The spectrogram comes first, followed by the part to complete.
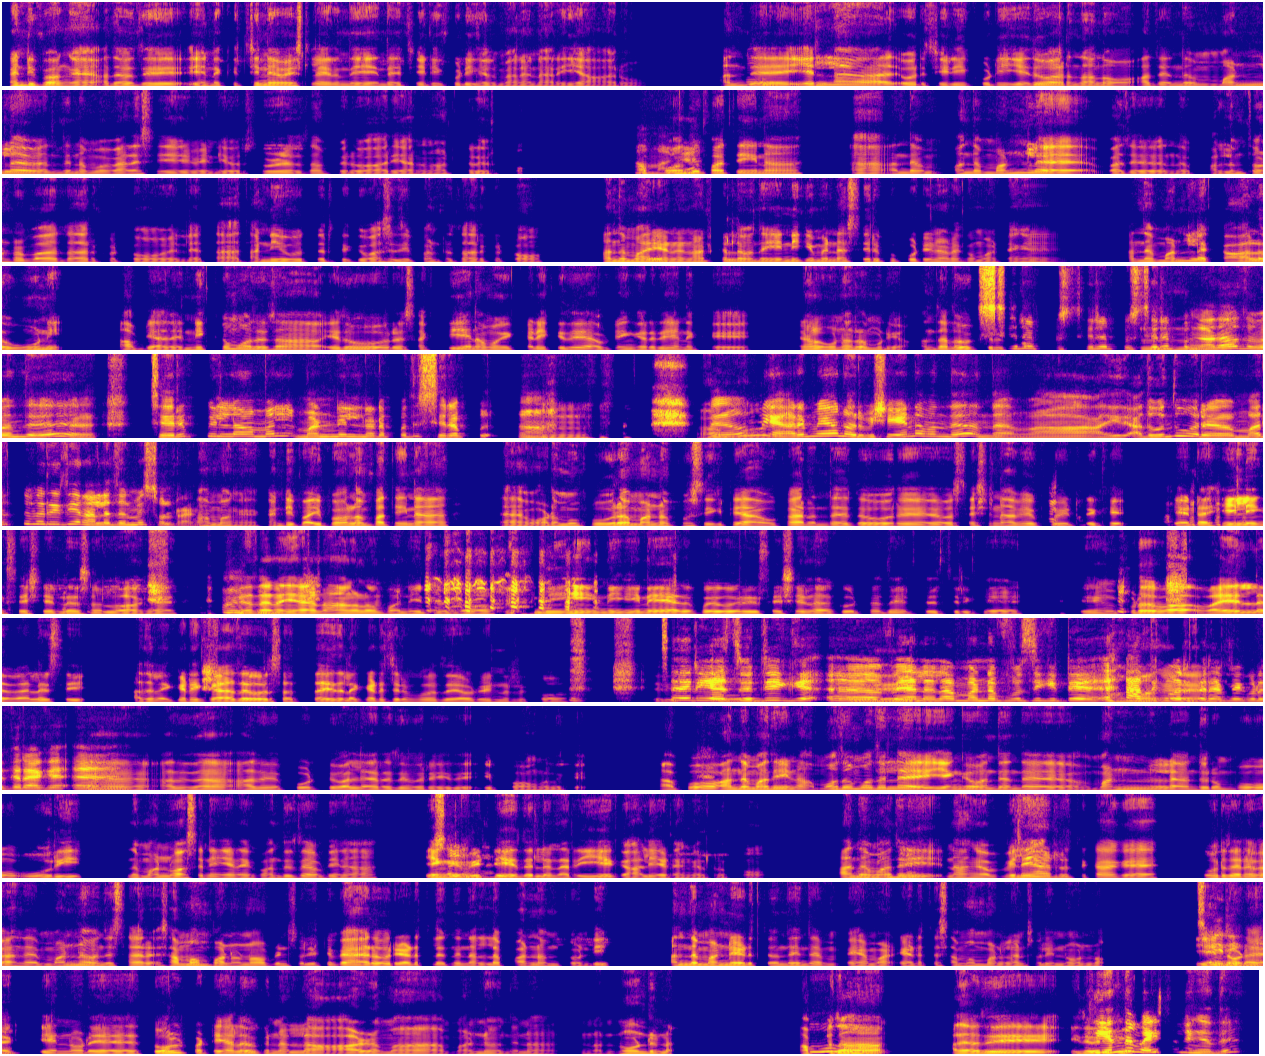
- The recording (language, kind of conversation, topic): Tamil, podcast, மண்ணின் வாசனை உங்களுக்கு எப்போதும் ஒரே மாதிரி நினைவுகளைத் தூண்டுமா?
- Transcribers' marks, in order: other street noise; tapping; other background noise; chuckle; in English: "செக்ஷனாவே"; laugh; in English: "ஹீலிங் செக்ஷன்னு"; laughing while speaking: "இத தானயா நாங்களும் பண்ணிட்டுருந்தோம். நீ … போகுது அப்டின்னு இருக்கும்"; in English: "செக்ஷனா"; laugh; laughing while speaking: "சரியா சொன்னிங்க, அ. மேலல்லாம் மண்ணை பூசிக்கிட்டு அதுக்கு ஒருத்தர போய் குடுக்குறாங்க. அ"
